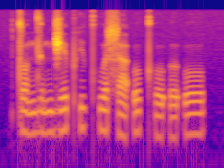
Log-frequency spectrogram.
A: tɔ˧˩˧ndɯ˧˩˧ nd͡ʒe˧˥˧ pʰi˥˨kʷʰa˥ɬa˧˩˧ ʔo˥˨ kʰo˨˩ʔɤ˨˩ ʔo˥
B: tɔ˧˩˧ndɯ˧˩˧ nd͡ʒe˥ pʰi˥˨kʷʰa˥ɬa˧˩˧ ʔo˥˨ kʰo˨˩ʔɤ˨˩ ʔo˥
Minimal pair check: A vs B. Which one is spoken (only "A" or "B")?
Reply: A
